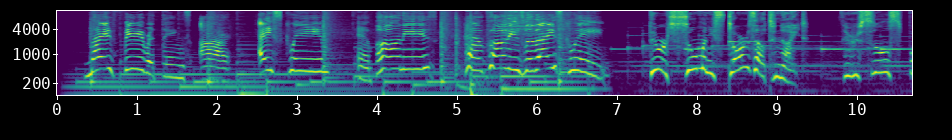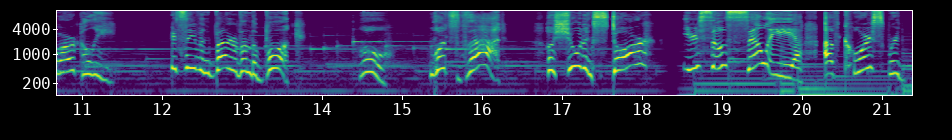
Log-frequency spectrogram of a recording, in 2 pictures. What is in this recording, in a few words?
Kids and Teens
